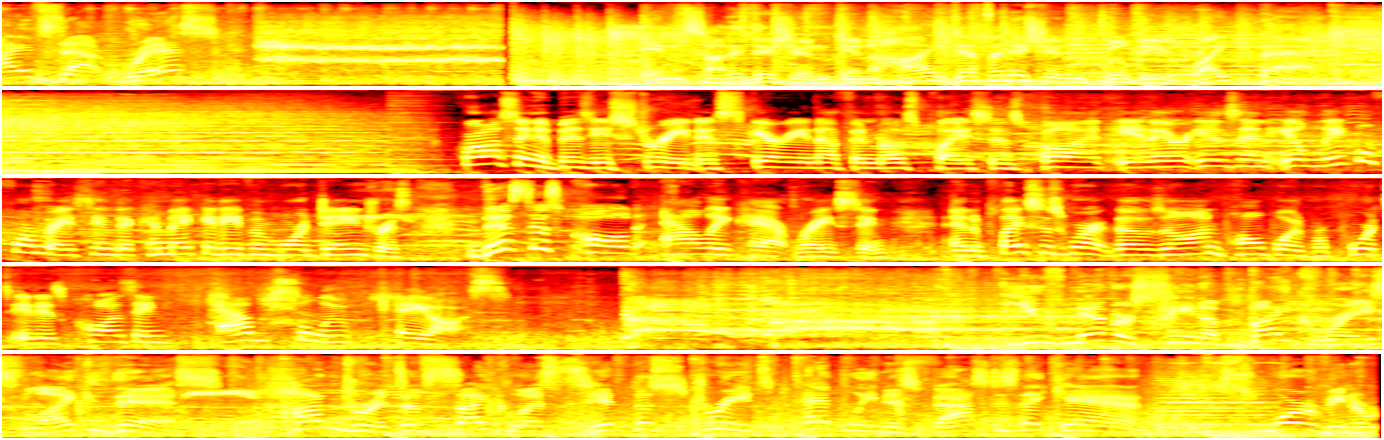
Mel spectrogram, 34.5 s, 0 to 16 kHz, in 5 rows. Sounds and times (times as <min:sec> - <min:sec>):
Music: 0:00.0 - 0:09.2, 0:25.4 - 0:34.4.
